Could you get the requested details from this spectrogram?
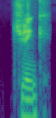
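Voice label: "gink", American English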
